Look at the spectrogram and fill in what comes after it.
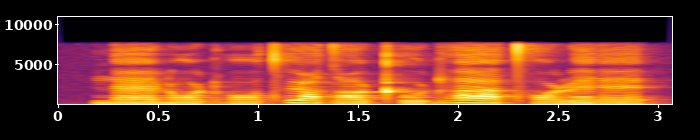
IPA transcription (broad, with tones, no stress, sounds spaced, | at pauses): n æː˨ ɳ ɔː˨ ɖʱ ɔː˨ tʰ øː˥˨ dˤ oː˨ ʈʰ o˨ ɖʱ aː˥˨ tʰ ɔ˨ ɭ ɛ˥˨ ɾ ɛ˥˨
